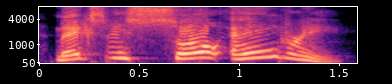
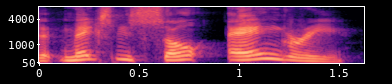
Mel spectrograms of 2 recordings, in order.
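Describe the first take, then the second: First: "so" stressed, higher and slow; mild real anger. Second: Said in the usual way. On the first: Real, not acted. Host fuming at trolls, slow mild anger. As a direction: drag out "so angry" with mild heat.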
